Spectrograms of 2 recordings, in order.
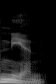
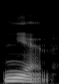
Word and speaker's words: Nian: His name was Nian. That's spelled Nian.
